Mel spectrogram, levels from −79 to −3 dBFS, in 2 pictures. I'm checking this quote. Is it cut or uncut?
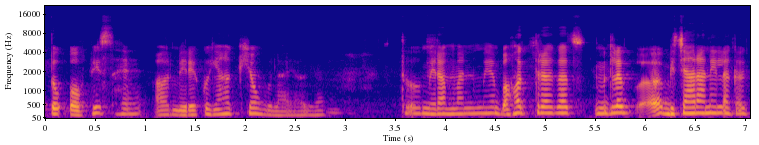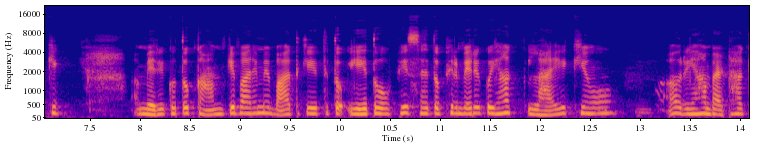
uncut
